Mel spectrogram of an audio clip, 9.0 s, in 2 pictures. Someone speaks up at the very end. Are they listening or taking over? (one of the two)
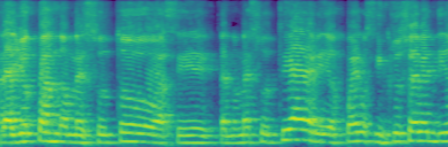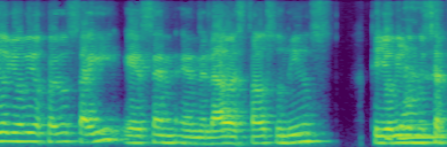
listening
